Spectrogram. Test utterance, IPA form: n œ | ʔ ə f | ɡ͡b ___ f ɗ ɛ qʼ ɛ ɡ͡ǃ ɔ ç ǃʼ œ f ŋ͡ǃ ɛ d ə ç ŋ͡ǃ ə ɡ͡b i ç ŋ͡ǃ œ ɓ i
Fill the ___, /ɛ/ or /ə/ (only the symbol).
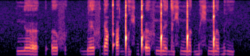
ɛ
